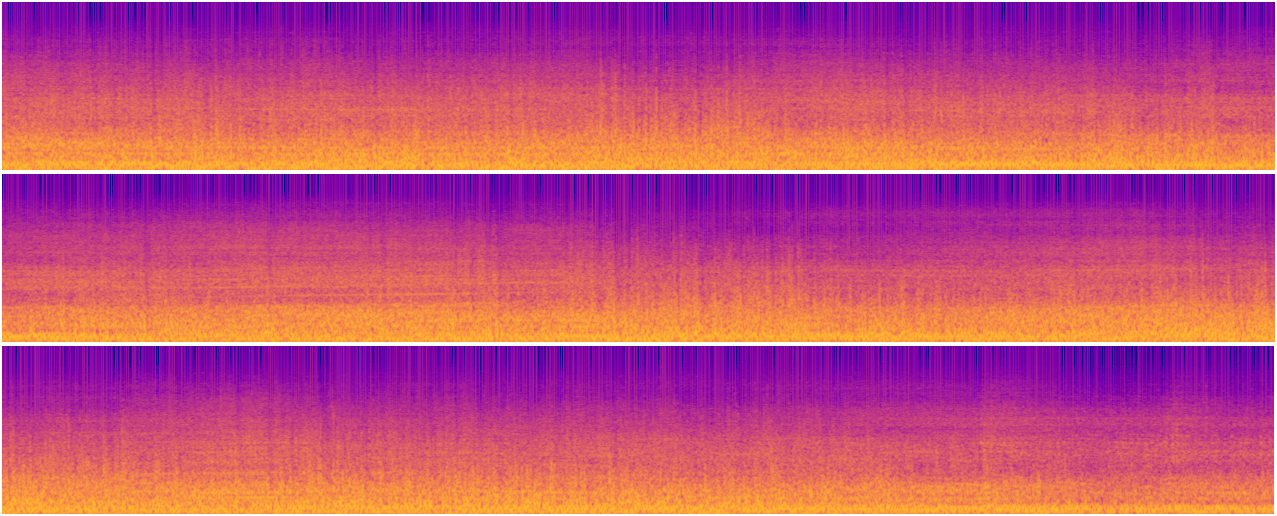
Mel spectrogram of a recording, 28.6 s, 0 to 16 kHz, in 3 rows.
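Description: Yamaha TDM900's parallel-twin engine running steadily under way, with wind buffeting the microphone.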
